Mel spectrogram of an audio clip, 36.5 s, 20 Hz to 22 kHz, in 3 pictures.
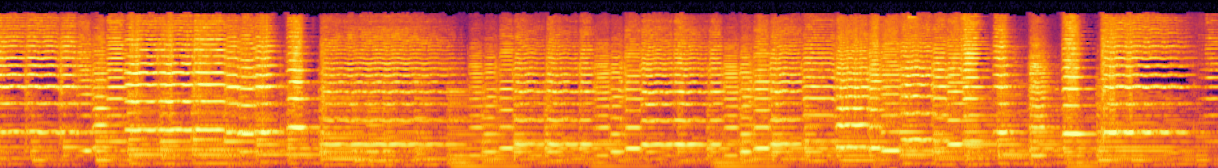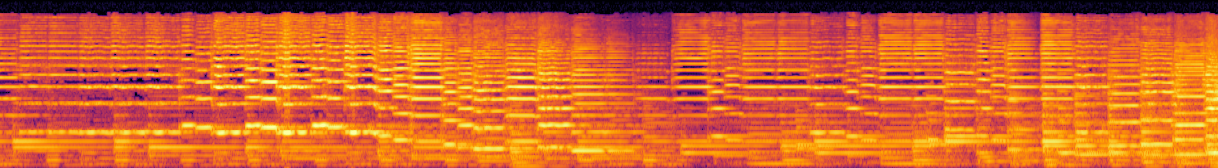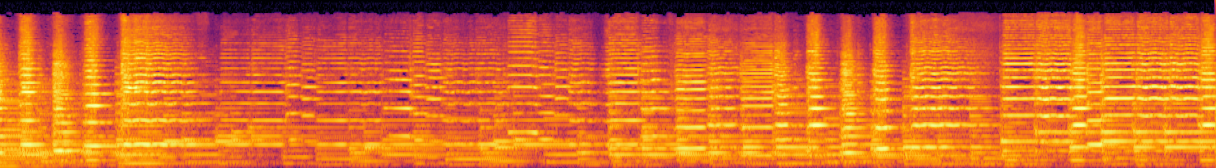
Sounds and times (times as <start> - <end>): Violin, fiddle: 0.0 - 36.5.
